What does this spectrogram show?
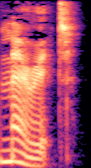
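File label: "merit", British English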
